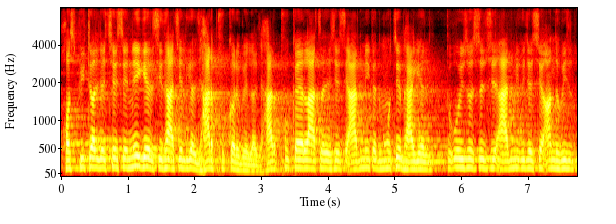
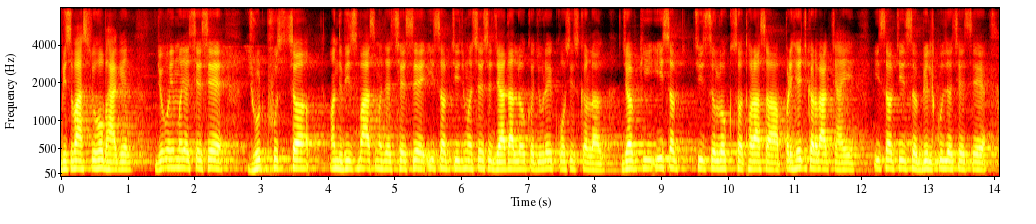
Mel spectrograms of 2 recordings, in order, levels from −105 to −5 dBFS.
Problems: none marked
